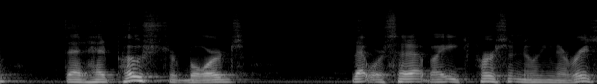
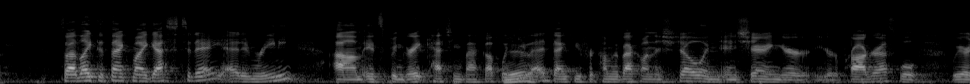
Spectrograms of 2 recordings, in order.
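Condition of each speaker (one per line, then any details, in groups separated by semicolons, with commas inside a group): Ataxia; spinocerebellar ataxia type 3, inherited, affects hands, voice, walking; no longer walking, physical, occupational, voice therapy; voice somewhat affected since last year, voice therapy
No condition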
